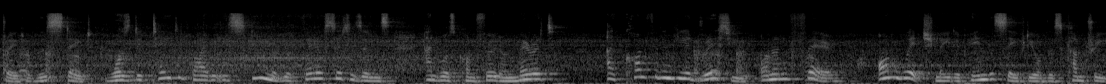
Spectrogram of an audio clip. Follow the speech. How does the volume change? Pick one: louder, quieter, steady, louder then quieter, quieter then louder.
steady.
